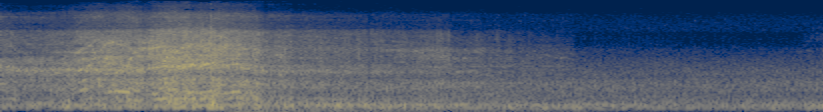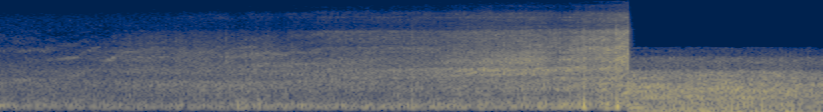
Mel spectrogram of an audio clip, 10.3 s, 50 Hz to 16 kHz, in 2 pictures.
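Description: Arrma Talion RC car on a 6S battery driving hard, its brushless electric motor and tyres on wet ground loudest as it passes close about a second in, then fading and building again near the end.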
